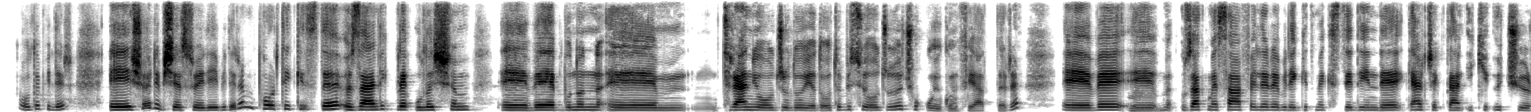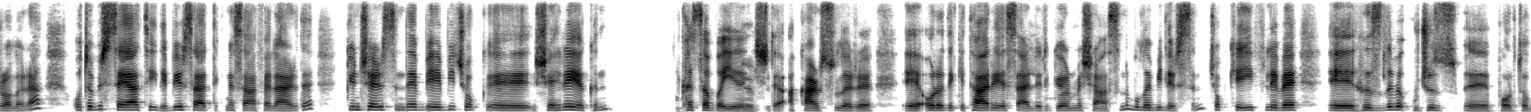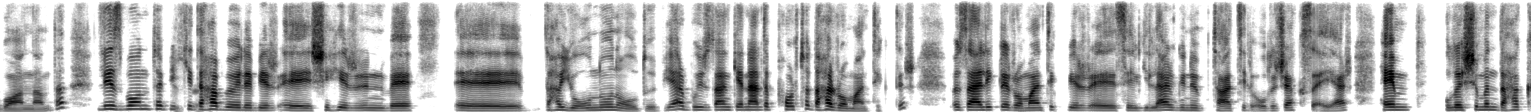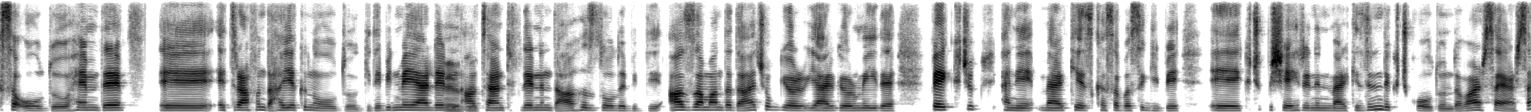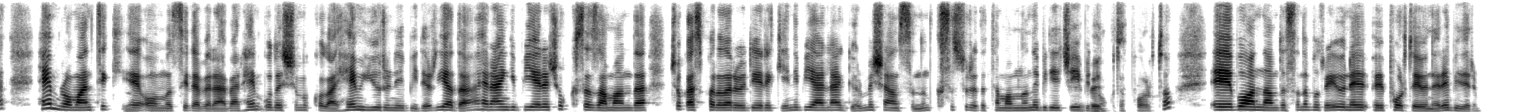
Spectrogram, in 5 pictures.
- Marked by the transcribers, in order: other background noise; tapping
- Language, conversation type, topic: Turkish, advice, Seyahatimi planlarken nereden başlamalı ve nelere dikkat etmeliyim?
